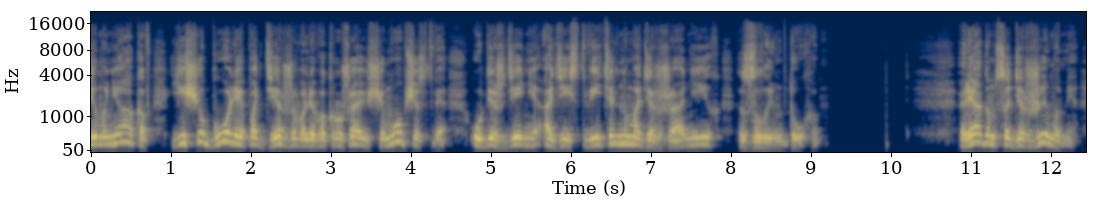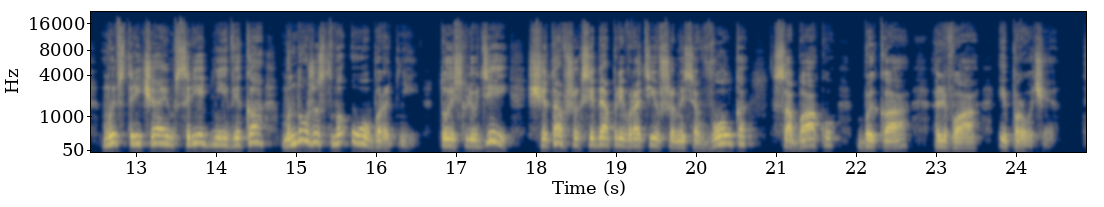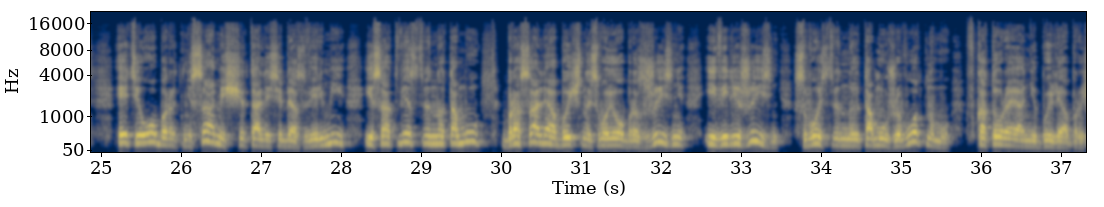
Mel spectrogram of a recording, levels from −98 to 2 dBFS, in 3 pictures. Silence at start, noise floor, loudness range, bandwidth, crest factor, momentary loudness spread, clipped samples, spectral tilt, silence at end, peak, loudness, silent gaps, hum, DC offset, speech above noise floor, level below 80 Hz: 0 s; -52 dBFS; 4 LU; 18 kHz; 18 dB; 10 LU; under 0.1%; -3.5 dB/octave; 0 s; -6 dBFS; -24 LUFS; 9.24-9.91 s, 9.99-10.17 s, 16.72-16.76 s, 24.57-24.82 s; none; under 0.1%; 29 dB; -82 dBFS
